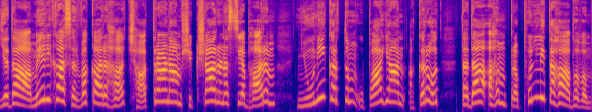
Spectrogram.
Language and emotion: Sanskrit, happy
